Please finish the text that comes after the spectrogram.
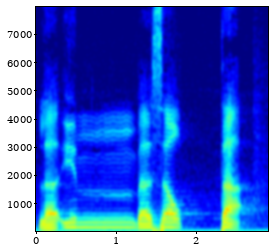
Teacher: tapi tidak diqalqalah, hilang sifat qalqalanya karena akan kita lebur pada ta setelahnya. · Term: idgham mutajanisain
